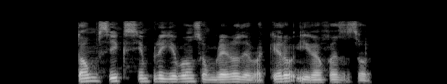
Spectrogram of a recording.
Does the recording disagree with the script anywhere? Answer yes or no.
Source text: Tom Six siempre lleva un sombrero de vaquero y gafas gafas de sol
yes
